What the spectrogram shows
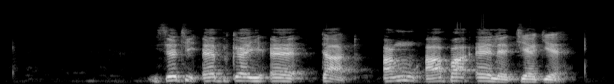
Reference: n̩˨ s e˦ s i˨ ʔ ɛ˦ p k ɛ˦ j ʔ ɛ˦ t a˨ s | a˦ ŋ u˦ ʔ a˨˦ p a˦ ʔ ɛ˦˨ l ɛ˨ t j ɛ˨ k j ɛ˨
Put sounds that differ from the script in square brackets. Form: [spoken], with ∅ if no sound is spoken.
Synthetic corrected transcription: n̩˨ s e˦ [t] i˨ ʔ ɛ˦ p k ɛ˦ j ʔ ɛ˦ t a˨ [t] | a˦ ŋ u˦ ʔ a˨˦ p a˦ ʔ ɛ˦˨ l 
